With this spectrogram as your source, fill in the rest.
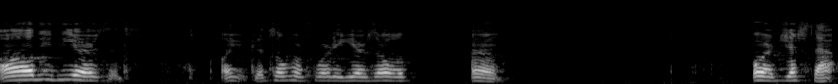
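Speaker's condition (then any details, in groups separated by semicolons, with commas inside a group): Brain injury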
